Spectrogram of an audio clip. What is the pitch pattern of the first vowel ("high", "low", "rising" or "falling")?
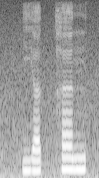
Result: rising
